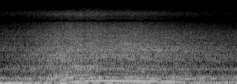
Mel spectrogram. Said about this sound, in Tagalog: Umugong yung makina.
